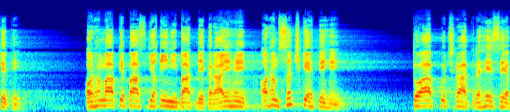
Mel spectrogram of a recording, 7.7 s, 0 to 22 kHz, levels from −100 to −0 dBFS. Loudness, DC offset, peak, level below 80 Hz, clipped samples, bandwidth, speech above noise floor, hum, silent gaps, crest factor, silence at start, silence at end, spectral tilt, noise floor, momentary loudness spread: -20 LUFS; under 0.1%; -2 dBFS; -64 dBFS; under 0.1%; 15 kHz; 38 dB; none; none; 20 dB; 0 s; 0 s; -3 dB/octave; -58 dBFS; 7 LU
